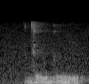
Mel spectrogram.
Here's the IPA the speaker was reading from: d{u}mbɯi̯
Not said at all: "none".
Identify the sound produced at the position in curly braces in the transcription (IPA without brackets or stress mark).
ɯ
